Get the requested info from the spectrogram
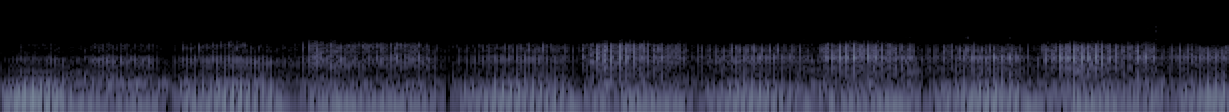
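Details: Maine Coon kitten Olof dozing in the sink, purring loudly; the rumble brightens on each breath, about once every second, in a steady rocking rhythm.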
